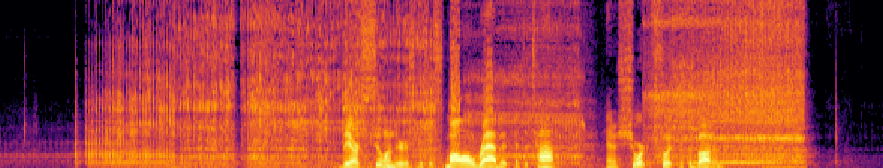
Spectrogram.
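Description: A lathe whirs steadily.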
